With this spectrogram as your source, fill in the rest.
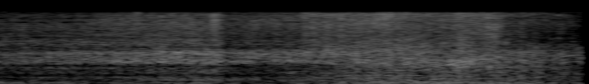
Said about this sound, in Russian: Я отпустил сцепление и нажал на газ. Машина медленно покатилась вперед.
